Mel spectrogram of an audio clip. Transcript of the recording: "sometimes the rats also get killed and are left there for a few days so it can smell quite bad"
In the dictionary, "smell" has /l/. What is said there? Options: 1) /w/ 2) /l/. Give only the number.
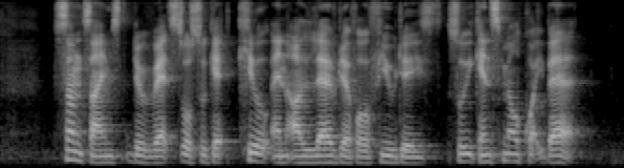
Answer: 2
